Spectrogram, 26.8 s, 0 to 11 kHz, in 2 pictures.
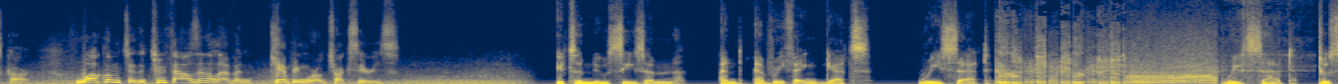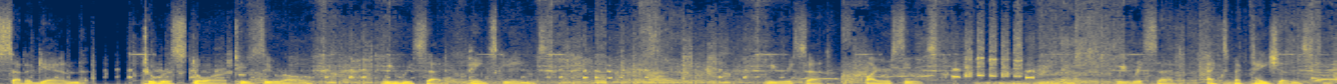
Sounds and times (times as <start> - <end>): Speech: 0.0 - 4.0, 5.6 - 9.9, 12.2 - 16.6, 17.2 - 18.9, 21.0 - 22.8, 24.5 - 26.7
Car: 10.8 - 12.2.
